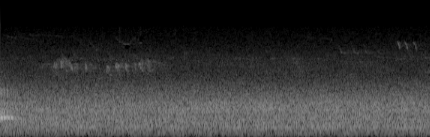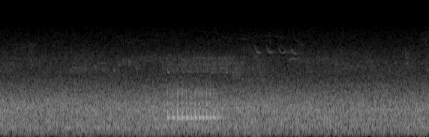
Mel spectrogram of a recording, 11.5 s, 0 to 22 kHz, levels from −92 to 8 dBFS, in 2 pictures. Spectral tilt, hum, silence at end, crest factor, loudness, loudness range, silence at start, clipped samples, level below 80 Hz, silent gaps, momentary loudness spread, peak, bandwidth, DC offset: -6 dB/octave; none; 0 s; 20 dB; -38 LUFS; 4 LU; 0 s; under 0.1%; -62 dBFS; none; 7 LU; -16 dBFS; 11 kHz; under 0.1%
